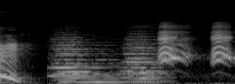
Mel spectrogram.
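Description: A crow cawing once near the end, after a quick falling vocal "hmm" at the start and a few held music notes.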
